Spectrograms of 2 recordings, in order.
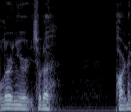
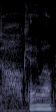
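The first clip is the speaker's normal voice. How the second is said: unvoiced little girl's whisper, very soft; 3 semitones lower, 14 dB quieter, slower than usual. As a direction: hush it like a child sharing a secret. Daughter whispering a swear secret.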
